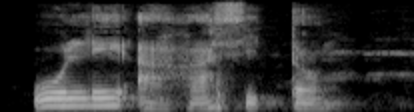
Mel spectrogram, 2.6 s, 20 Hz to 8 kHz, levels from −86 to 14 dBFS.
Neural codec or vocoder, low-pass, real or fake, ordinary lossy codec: none; 7.2 kHz; real; AAC, 48 kbps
